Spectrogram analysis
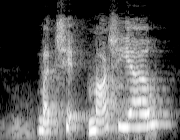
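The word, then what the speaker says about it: Macchio: Machino? Machio.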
